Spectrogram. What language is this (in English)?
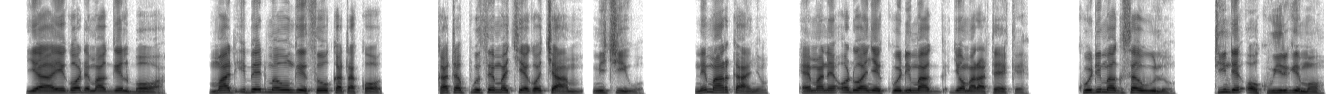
Luo (Kenya and Tanzania)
